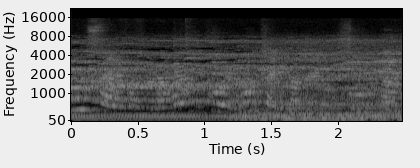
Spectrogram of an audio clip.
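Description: An indistinct voice over a steady low hum.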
